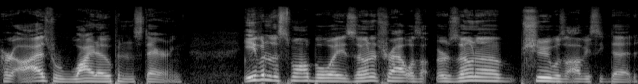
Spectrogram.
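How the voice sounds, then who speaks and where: An American-accented man with a fairly high pitch, an unremarkable speaking voice, ordinary pitch variation and a moderate pace, on a very clean recording with a silent background. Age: 30s. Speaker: podcast host. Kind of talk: storytelling narration from research notes.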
